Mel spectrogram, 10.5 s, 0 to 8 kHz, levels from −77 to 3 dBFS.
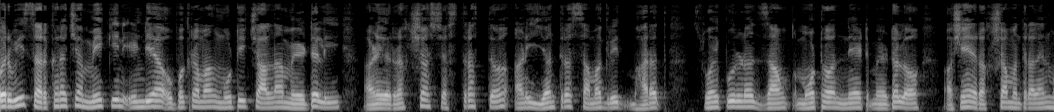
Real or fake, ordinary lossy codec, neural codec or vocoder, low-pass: real; none; none; 7.2 kHz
